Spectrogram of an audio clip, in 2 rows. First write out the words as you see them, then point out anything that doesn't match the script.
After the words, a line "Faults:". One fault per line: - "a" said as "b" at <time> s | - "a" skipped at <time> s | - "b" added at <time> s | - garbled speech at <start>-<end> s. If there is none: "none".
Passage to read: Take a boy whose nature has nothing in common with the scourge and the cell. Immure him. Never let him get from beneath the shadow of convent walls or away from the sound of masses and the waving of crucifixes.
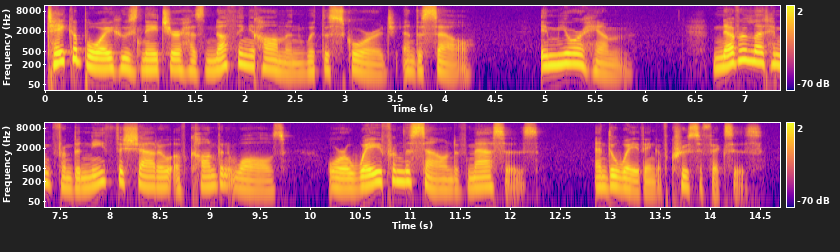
Take a boy whose nature has nothing common with the scourge and the cell. Immure him. Never let him from beneath the shadow of convent walls or away from the sound of masses and the waving of crucifixes.
Faults:
- "in" skipped at 2.1 s
- "get" skipped at 7.4 s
